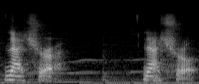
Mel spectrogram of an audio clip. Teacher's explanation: We don't pronounce the L at the end, okay? It doesn't exist whatsoever.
